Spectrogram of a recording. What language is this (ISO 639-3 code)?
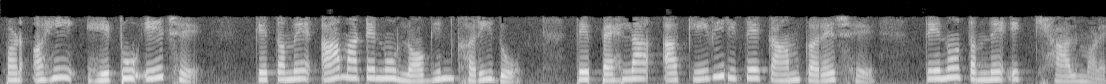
guj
